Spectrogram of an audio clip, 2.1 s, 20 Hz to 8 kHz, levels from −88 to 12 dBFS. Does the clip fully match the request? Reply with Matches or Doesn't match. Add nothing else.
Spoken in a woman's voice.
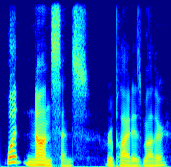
Doesn't match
